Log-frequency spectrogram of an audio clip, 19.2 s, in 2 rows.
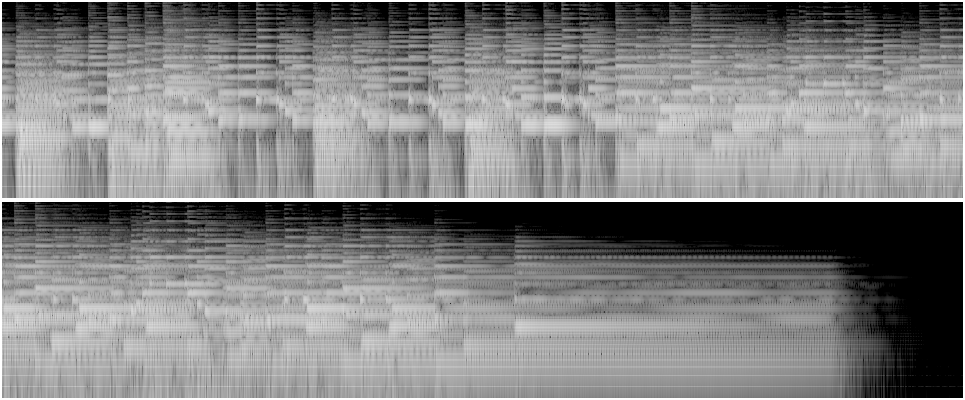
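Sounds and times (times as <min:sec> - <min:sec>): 
jazz music: 0:00.0 - 0:14.1.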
